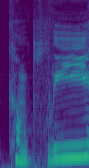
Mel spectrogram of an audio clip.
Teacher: complete 할 때 굉장히 긴 E 소리를 내주시고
